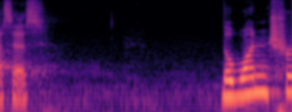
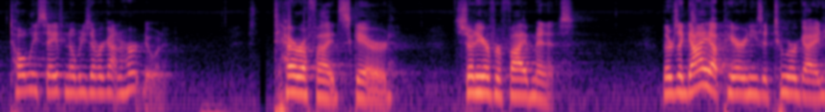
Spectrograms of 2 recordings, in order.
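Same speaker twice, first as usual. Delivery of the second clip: ordinary talk, nothing marked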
